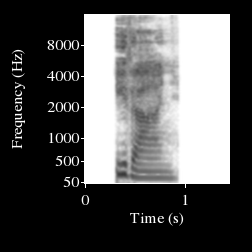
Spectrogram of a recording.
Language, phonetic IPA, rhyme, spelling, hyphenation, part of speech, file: Hungarian, [ˈiraːɲ], -aːɲ, irány, irány, noun, Hu-irány.ogg
- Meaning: 1. direction, way 2. towards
